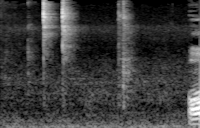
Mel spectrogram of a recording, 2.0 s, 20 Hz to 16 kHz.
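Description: A few faint, sharp clicks from a Canon EOS R6 Mark II mirrorless camera body being handled and switched on with a freshly charged battery fitted.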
